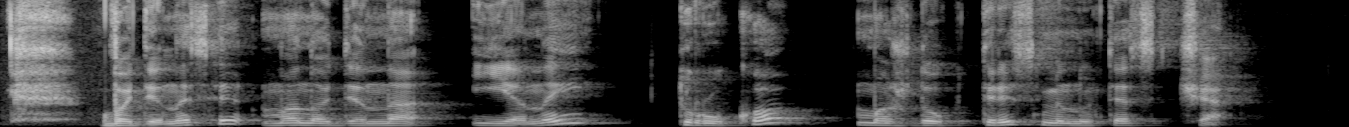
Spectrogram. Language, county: Lithuanian, Panevėžys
